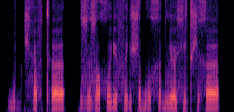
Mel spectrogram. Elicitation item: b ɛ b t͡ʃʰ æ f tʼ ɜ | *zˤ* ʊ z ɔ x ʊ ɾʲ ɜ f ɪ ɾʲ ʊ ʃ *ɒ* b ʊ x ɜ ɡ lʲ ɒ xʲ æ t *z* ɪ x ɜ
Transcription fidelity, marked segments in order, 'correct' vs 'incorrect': incorrect: z, incorrect: ʌ, incorrect: ʃ

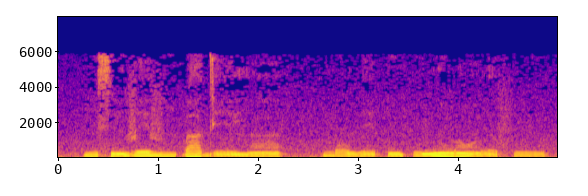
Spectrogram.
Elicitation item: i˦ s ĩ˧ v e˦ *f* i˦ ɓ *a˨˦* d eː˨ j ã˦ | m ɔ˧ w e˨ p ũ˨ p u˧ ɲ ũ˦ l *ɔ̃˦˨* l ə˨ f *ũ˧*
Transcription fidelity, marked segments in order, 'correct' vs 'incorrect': incorrect: v, incorrect: a˦, correct, incorrect: u˧

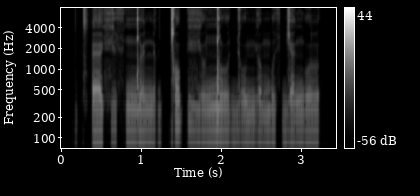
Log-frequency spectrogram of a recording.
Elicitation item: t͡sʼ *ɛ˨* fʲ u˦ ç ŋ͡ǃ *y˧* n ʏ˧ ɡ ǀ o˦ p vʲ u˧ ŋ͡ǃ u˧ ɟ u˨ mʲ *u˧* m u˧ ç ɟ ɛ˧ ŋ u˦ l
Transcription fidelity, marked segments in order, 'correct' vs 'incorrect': incorrect: ɛ˧, incorrect: ʏ˧, incorrect: o˧

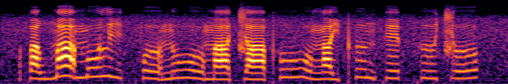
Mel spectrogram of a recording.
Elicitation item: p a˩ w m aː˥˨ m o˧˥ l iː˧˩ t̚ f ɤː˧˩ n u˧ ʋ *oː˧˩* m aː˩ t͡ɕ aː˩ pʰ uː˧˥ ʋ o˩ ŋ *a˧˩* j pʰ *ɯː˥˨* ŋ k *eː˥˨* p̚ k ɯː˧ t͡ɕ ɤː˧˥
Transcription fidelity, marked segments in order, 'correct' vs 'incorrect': correct, correct, correct, incorrect: eː˧˥

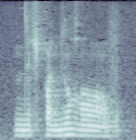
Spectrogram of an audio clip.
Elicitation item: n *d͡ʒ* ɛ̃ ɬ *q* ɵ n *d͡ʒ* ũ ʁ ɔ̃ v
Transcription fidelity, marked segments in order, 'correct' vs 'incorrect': incorrect: d, correct, incorrect: d

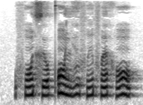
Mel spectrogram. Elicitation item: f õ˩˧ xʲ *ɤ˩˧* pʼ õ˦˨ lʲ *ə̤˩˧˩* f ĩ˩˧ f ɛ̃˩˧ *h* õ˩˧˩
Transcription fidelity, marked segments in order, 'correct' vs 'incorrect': incorrect: o˩˧, incorrect: ɛ̤˩˧˩, correct

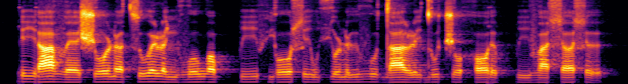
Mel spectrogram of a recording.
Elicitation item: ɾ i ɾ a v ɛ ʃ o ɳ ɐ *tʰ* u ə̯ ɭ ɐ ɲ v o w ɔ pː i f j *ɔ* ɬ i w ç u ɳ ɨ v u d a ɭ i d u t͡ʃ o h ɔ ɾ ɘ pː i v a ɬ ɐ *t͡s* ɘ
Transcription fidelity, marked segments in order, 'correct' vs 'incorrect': incorrect: t͡s, incorrect: o, incorrect: ɬ

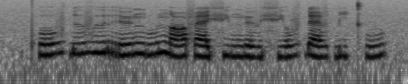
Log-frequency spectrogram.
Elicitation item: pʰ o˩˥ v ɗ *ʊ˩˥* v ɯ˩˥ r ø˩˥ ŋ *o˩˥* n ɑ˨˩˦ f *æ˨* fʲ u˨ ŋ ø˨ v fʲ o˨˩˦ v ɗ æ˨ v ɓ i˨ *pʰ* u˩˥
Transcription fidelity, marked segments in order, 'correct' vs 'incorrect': incorrect: ɯ˩˥, incorrect: u˩˥, correct, incorrect: kʰ

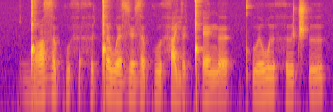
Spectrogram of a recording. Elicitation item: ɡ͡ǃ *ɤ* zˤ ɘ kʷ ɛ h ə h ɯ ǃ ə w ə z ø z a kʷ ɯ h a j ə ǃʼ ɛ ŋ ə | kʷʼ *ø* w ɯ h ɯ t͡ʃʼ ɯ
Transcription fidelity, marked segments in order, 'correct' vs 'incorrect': correct, incorrect: ɘ

